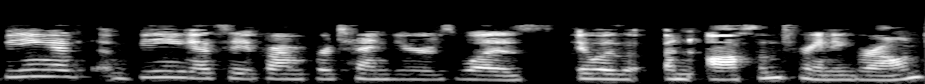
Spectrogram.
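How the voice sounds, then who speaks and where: Very slowly, a woman talks with a strong Upper Midwest accent and ordinary pitch variation. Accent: Upper Midwest, thick. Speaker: insurance agency owner. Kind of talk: podcast interview.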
